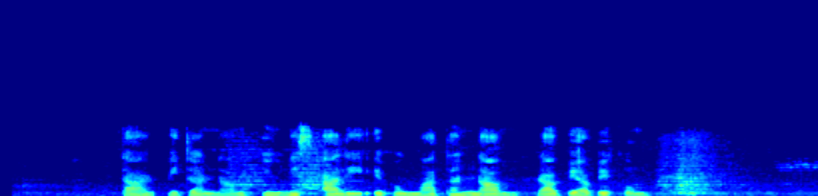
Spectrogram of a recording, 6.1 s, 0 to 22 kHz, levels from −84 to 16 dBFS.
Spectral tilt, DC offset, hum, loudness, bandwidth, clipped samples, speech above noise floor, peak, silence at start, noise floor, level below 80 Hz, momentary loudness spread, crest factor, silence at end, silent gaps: -5 dB/octave; under 0.1%; none; -34 LUFS; 8.4 kHz; under 0.1%; 32 dB; -14 dBFS; 0.9 s; -65 dBFS; -68 dBFS; 10 LU; 20 dB; 0 s; none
